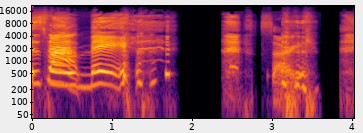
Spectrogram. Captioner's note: both giggles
